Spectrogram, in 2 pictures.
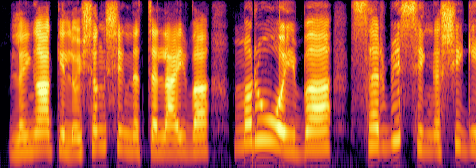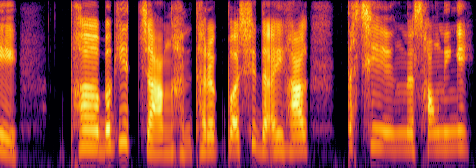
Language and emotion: Manipuri, angry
